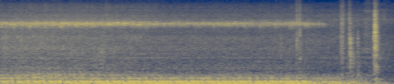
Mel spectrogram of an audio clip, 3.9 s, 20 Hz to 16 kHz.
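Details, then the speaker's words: LS1-swapped Patrol V8 at idle after the exhaust leak was fixed: deep, even burble with no ticking or puffing, only a faint high belt squeal from a pulley needing replacement; a sealed, healthy exhaust. "it is so quiet now it is so quiet all you can hear is a squeal"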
